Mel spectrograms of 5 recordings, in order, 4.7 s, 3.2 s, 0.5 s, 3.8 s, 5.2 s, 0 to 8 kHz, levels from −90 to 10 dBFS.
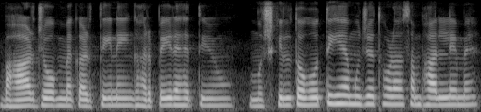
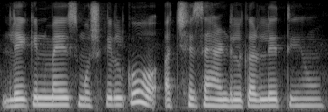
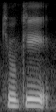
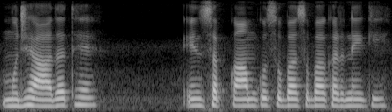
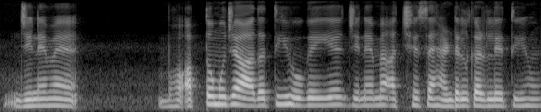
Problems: constant background noise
